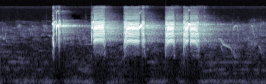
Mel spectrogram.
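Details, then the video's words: A black francolin (kala teetar) gives one short harsh note. Four loud, scratchy, broadband notes follow in a rhythmic phrase of about one and a half seconds. The phrase ends with a faint high trailing echo. "kala Teetar ki awaz"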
